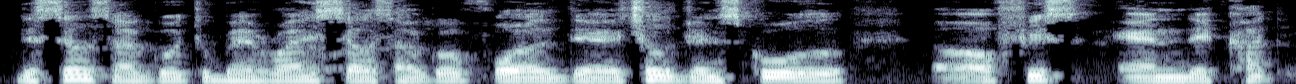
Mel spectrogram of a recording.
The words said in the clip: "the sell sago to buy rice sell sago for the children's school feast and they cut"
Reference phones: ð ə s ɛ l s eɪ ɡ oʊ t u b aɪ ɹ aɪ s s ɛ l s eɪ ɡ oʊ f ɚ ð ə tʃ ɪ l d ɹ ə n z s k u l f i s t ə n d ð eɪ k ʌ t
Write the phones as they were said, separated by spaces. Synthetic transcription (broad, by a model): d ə s ɛ l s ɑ ɡ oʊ t u b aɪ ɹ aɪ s s ɛ l s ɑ ɡ oʊ f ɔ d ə tʃ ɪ l d ɹ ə n s k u l f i s ə n d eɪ k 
